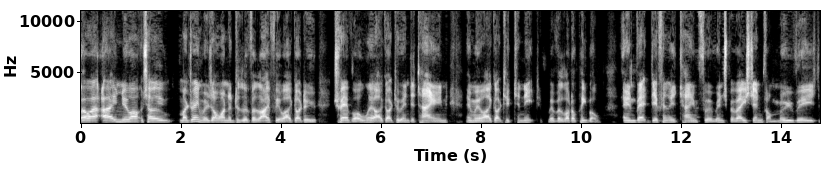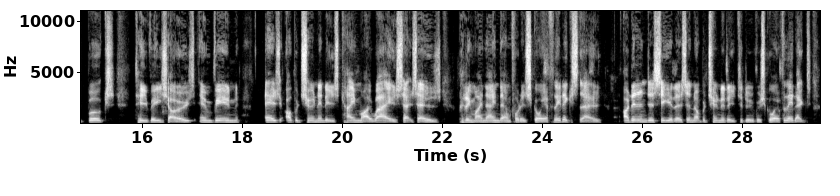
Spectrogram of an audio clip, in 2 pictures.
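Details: Adult male born with cerebral palsy in 1984; he attended daily speech therapy for his first seven years and calls his speech impediment an accent. Finding: dysarthria (cerebral palsy).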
